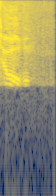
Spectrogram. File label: chitchat; svencoop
